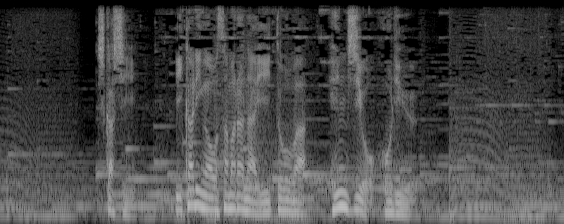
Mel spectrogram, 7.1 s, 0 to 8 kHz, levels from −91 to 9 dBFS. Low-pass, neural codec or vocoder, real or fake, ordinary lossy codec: 7.2 kHz; none; real; none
